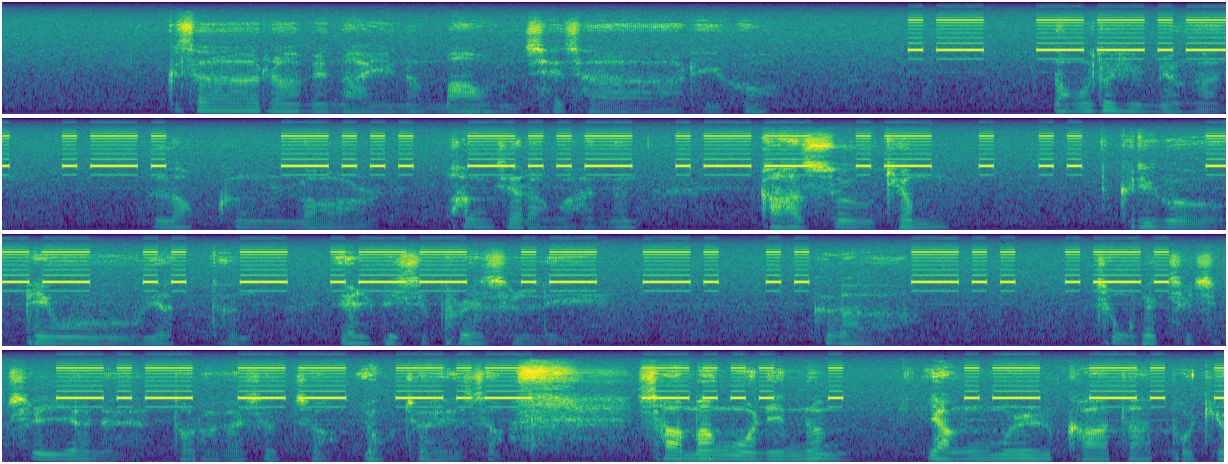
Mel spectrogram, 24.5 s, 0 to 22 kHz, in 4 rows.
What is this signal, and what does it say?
Morse code (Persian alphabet), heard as a high beeper, hand-sent with a paddle, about 17 wpm, 3750 Hz. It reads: اگر بخواهی میتوانی در کمک به …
